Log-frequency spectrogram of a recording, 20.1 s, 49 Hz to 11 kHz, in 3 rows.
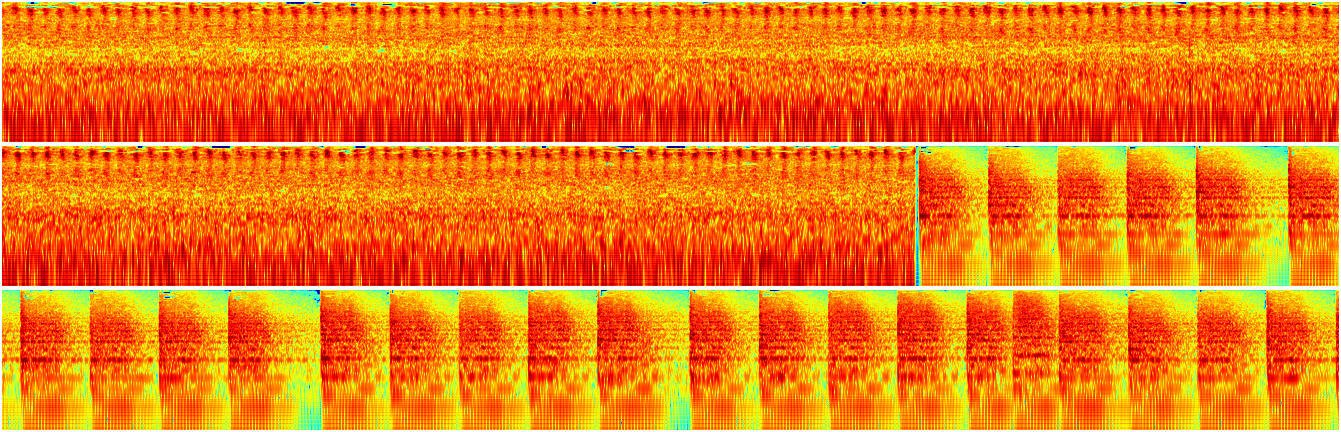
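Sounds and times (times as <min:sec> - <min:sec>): helicopter engine and rotor drone: 0:00.0 - 0:20.0.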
